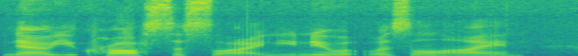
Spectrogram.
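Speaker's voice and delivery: ordinary talk, nothing marked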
